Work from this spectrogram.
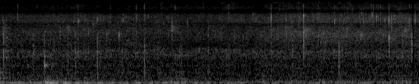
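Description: Onions and flour frying together in a pan over medium flame, a soft, continuous crackle with faint scattered pops and occasional stirring scrapes, fairly quiet and close; no talking.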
